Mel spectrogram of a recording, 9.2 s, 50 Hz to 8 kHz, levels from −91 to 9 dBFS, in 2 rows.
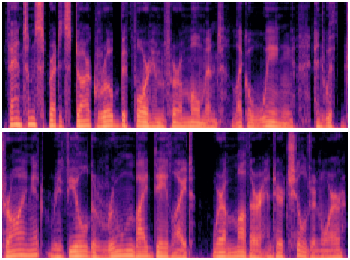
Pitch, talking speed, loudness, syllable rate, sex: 100 Hz, 190 wpm, -19 LUFS, 4.9 syllables/s, male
